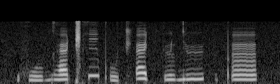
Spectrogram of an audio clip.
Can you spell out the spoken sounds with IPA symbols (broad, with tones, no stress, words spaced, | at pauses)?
fwu˨ɡʱæ˦ ǁʰi˥pʼu˩t͡ʃʼæ˦ t͡ʃʼy˦ld̪y˥ | pʼæ̃˦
